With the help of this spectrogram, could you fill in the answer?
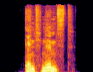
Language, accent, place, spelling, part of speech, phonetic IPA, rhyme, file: German, Germany, Berlin, entnimmst, verb, [ˌɛntˈnɪmst], -ɪmst, De-entnimmst.ogg
- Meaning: second-person singular present of entnehmen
